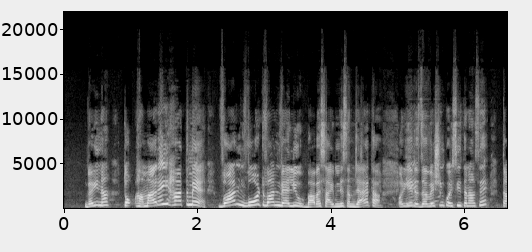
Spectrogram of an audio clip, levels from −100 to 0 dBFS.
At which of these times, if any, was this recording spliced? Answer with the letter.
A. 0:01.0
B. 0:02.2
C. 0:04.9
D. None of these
C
